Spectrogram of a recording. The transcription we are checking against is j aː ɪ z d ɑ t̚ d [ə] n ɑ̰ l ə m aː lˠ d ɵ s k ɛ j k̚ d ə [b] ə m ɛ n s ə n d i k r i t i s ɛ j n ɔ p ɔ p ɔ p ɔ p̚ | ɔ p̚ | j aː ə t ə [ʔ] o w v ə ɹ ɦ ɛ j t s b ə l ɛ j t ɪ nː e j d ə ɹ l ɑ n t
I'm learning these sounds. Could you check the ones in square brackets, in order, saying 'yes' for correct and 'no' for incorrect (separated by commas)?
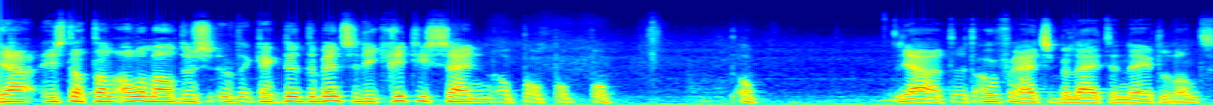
no, no, no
